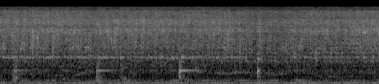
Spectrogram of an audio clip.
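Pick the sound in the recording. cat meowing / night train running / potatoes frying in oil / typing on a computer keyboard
potatoes frying in oil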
